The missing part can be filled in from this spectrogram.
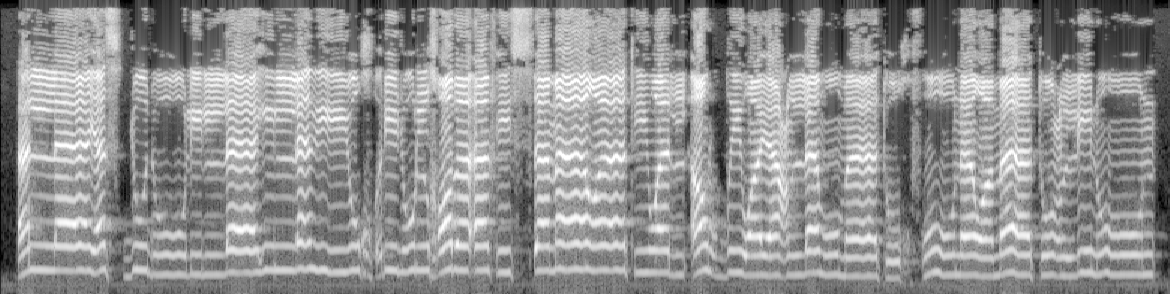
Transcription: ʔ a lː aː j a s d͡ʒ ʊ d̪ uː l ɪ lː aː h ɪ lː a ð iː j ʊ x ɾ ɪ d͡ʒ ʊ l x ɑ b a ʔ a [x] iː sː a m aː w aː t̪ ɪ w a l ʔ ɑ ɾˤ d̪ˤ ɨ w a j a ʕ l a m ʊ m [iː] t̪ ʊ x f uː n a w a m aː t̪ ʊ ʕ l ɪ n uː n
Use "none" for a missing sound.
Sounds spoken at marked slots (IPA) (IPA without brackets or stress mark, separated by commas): f, aː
